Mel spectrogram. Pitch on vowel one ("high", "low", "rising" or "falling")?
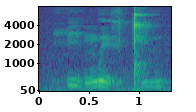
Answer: falling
